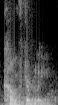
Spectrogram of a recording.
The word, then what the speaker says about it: comfortably: That person is resting comfortably. Check your pronunciation of the word comfortably. Right? I say it with three syllables. Comb. The middle part is strange.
